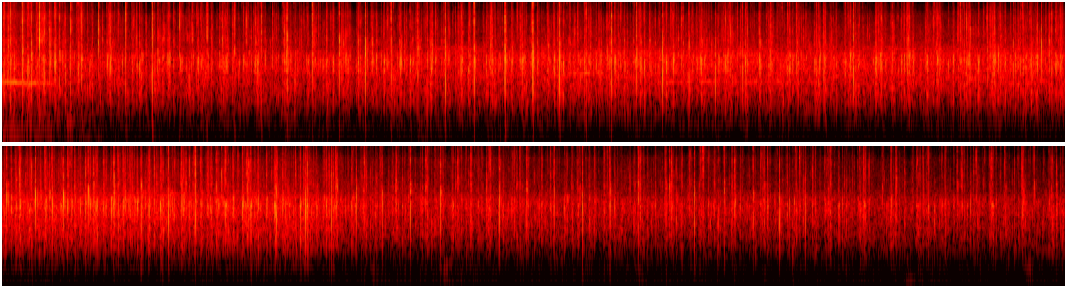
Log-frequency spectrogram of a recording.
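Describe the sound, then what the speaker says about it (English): A large graduation ceremony audience gives sustained, even applause that holds steady for over twenty seconds, a dense wash of many hands clapping at once. "give a round of applause for everybody who has"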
